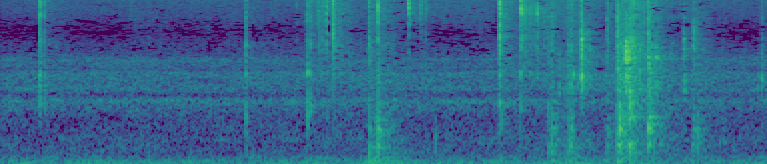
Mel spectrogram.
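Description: A metal blade carves and shaves chunks off a solid oval Penaten bar of soap with a mauve outer layer and white inside, held in the hand. Crisp, bright scraping and cutting strokes come in short bursts over a quiet background, with the densest cluster near the end.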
